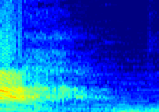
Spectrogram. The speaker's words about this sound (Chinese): 两只非常大的黑色乌鸦落到花园的栅栏上，它们饶有兴趣儿的看着这颗巨大的樱桃。一只乌鸦叫着“哇哇”，另一只乌鸦盯着樱桃回答“哇哇哇哇”。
